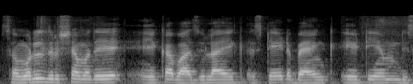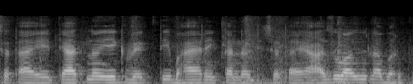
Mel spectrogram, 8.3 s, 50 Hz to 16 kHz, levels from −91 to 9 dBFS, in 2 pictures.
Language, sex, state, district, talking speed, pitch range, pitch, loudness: Marathi, male, Maharashtra, Pune, 150 wpm, 125-135 Hz, 130 Hz, -24 LUFS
